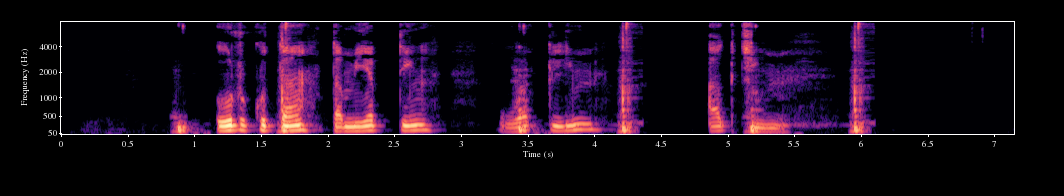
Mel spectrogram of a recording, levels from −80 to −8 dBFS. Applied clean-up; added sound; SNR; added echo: neural mask model Resemble Enhance denoiser.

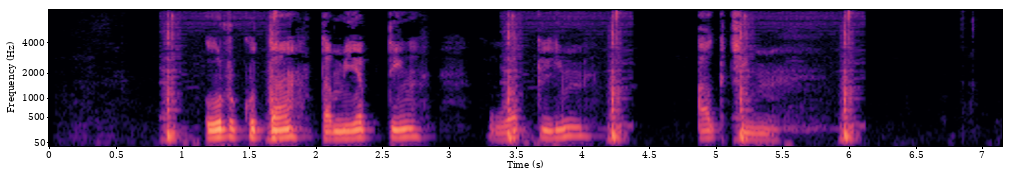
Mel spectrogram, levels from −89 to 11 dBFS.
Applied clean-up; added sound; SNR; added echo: none; Drip; 5 dB; none.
